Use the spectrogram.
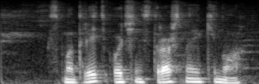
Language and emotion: Russian, neutral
